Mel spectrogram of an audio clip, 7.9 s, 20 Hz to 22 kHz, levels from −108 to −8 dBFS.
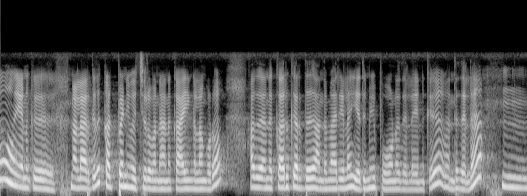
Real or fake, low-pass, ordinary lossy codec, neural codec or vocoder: real; 7.2 kHz; none; none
